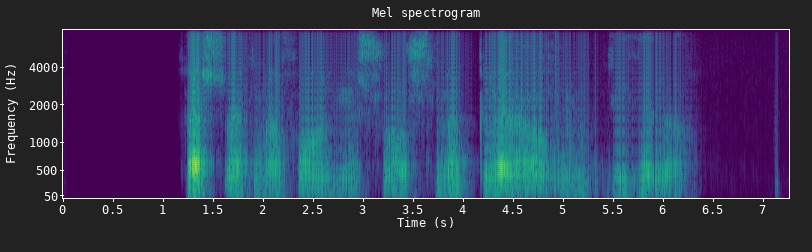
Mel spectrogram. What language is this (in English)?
Icelandic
